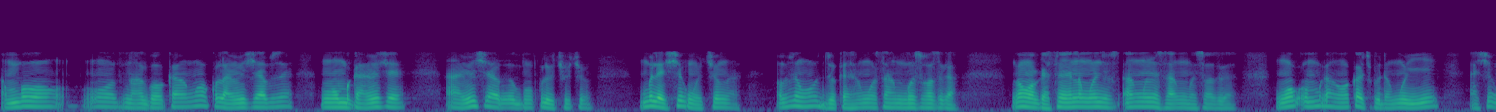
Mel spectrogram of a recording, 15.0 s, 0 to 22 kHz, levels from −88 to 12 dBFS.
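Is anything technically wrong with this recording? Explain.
No, no technical faults present.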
